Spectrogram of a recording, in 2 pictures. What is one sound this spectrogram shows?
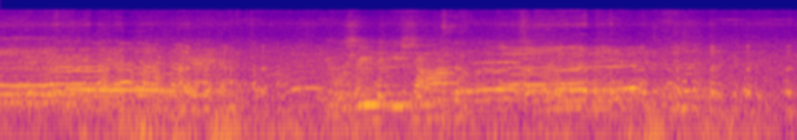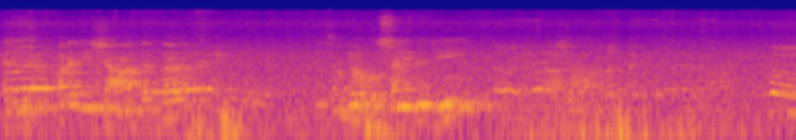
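A crowd of men beat their chests with dull thumps.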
